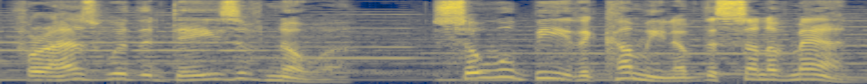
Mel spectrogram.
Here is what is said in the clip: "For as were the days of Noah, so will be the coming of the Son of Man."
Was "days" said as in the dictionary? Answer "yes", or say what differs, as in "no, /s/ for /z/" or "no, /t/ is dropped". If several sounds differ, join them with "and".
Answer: yes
